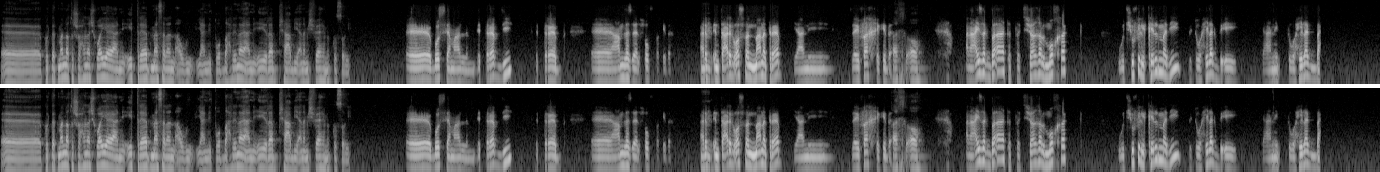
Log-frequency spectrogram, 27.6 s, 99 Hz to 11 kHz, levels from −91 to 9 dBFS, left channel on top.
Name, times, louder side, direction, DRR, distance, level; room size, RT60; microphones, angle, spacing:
voice 1, 0.0-7.0 14.0-14.2 17.8-18.6 25.4-25.6, right 1 dB, 35° right, 3.0 m, -29 dB
voice 2, 8.1-10.2 10.9-11.2 11.8-13.0 14.0-15.6 15.9-16.6 17.0-17.9 18.8-19.0 19.3-20.1 20.5-21.3 22.4-23.6 23.9-24.7 25.3-26.4, left 2 dB, 35° left, 1.6 m, -23 dB
head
